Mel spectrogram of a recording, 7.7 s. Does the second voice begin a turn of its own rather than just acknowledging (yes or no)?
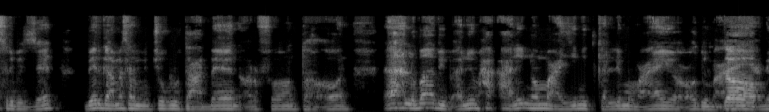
yes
